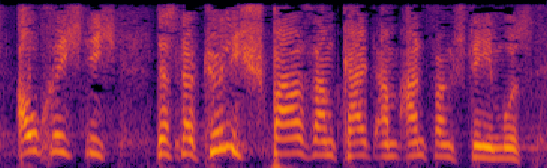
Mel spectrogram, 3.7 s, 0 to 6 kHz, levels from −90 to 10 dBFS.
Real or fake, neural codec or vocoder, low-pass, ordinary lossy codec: real; none; 5.4 kHz; none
